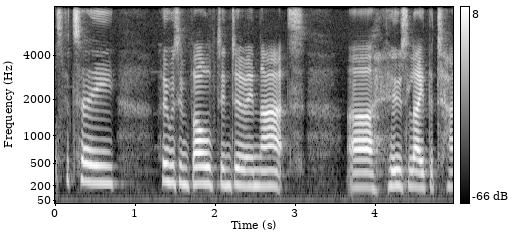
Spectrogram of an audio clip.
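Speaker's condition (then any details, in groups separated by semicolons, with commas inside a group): No condition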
